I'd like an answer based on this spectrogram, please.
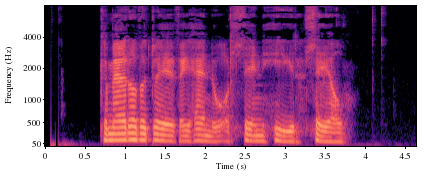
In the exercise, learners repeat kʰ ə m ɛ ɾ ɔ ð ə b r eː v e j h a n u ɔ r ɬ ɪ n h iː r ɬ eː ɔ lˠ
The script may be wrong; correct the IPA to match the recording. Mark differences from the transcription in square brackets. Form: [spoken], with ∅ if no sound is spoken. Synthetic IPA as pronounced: kʰ ə m ɛ ɾ ɔ ð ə [d] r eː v e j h [ɛ] n u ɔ r ɬ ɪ n h iː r ɬ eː ɔ lˠ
